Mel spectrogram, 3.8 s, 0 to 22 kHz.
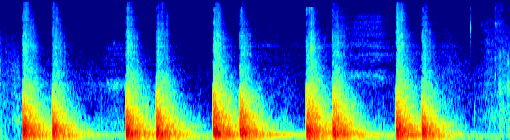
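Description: Knuckles rap on the metal door panel of a 1980 Dodge W200 truck in five paired double knocks, each a sharp close thud with a short dull ring, evenly spaced and alone.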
